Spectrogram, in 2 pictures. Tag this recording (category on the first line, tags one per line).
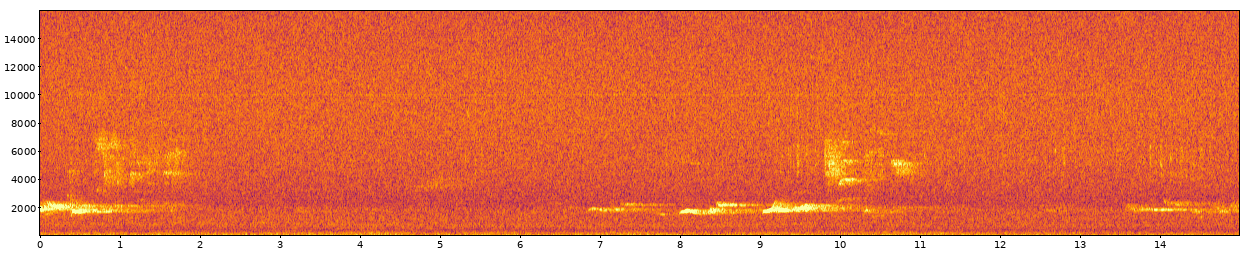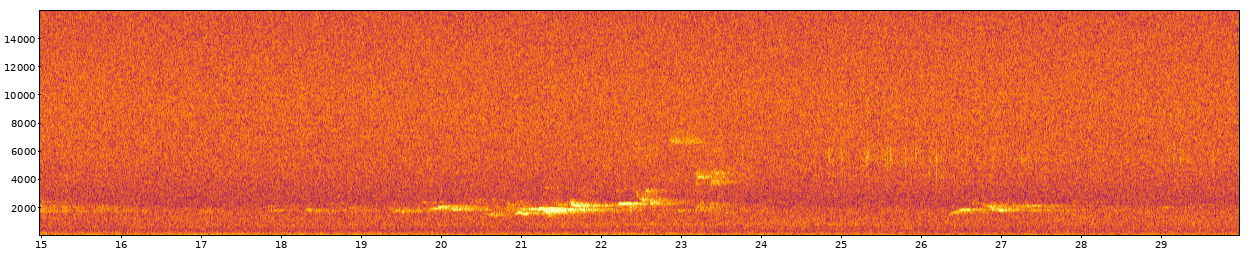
Soundscapes > Nature
alice-holt-forest
weather-data
modified-soundscape
field-recording
raspberry-pi
data-to-sound
soundscape
artistic-intervention
Dendrophone
nature
sound-installation
natural-soundscape
phenological-recording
